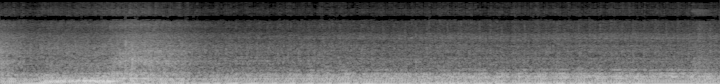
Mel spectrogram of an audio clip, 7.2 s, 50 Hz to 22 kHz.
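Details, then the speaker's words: 2008 Dodge Caliber SRT4, abused, with a terrible noise from the front of the car. It revs up, then holds a rough, heavy drone with an uneven low rumble; the cause is undiagnosed and the engine is awaiting teardown. "right, if you guys remember this turd, it doesn't sound good."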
